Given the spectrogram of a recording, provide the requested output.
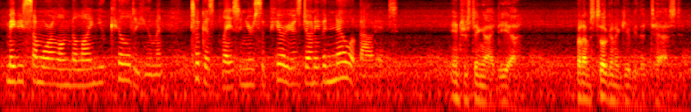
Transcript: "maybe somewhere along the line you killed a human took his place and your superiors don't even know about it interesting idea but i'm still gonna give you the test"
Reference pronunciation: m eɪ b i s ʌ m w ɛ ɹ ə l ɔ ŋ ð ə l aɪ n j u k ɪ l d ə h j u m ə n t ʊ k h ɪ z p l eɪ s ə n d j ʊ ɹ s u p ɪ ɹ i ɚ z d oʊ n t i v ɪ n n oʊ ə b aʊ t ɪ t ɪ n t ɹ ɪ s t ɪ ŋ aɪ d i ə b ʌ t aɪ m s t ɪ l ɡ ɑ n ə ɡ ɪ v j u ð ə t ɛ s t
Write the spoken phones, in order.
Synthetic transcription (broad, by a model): m eɪ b i s ʌ m w ɛ ɹ ə l ɔ ŋ ð ə l aɪ n j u k ɪ l d ə h j u m ə n t ʊ k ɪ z p l eɪ s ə n j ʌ ɹ s u p ɪ ɹ i ɚ z d oʊ n t i v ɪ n n oʊ ə b aʊ t ɪ t ɪ n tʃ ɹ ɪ s t ɪ ŋ aɪ d i ə b ʌ t aɪ m s t ɪ l ɡ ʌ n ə ɡ ɪ v j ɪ ð ə t ɛ s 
